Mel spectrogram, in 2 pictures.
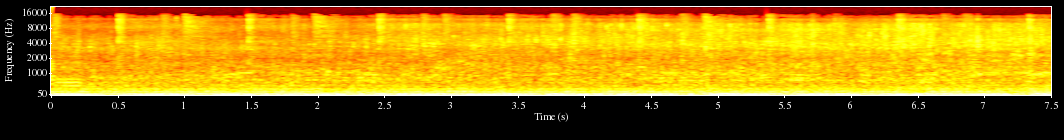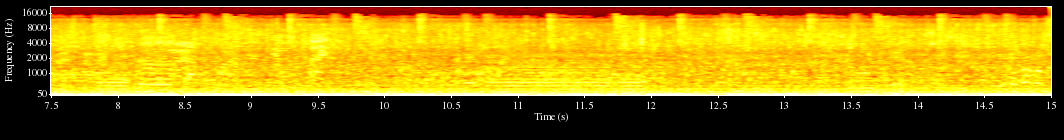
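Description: Wind blows hard across the water.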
